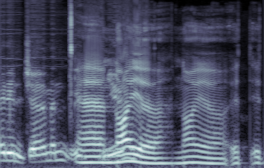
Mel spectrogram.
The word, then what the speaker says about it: Neue: Neue. It means Neue, yeah, sorry, Neue.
